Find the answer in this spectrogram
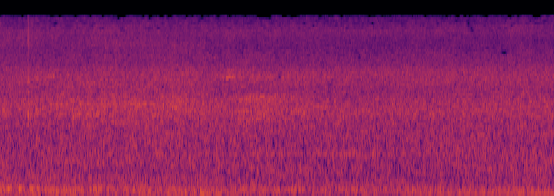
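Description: A steady low hum with no distinct knocks or clicks.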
